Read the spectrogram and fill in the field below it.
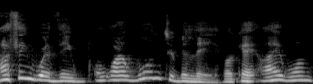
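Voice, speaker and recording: A man with a dark, mellow tone and lively intonation sounds somewhat breathy in a very clean recording with a silent background. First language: not English. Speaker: podcast co-host. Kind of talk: casual chat.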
